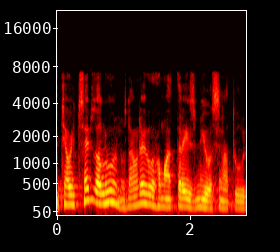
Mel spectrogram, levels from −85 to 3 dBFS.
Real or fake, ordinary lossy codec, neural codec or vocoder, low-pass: fake; none; codec, 16 kHz, 4 kbps, X-Codec, HuBERT features, trained on general audio; 7.2 kHz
